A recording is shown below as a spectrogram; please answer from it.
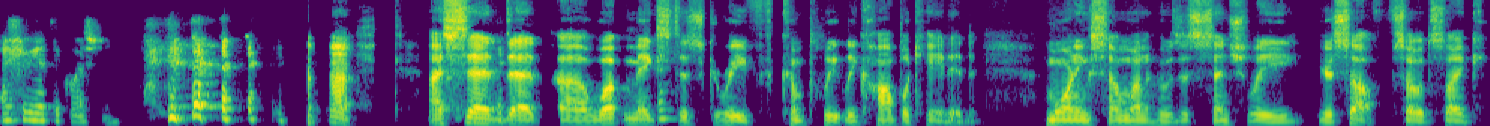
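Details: Adult speaker, conversational podcast; typical speech.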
